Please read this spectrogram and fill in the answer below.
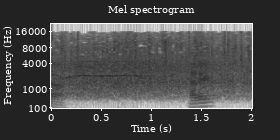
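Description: Theatre audience applauding, a steady wash of clapping that dies down as a man starts speaking about a second and a half in.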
